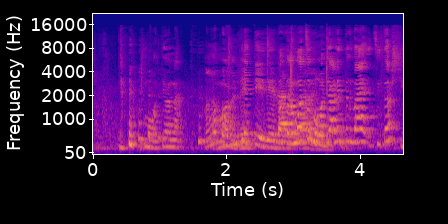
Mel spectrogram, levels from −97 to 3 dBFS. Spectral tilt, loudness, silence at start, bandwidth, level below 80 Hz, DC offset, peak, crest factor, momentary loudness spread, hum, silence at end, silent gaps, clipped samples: -4 dB/octave; -29 LUFS; 0.05 s; 16 kHz; -82 dBFS; under 0.1%; -12 dBFS; 18 dB; 12 LU; none; 0 s; none; under 0.1%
